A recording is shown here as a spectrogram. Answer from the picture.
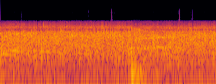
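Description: Audience applauding, a steady, dense clapping that fills the room right after the choir's song ends.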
